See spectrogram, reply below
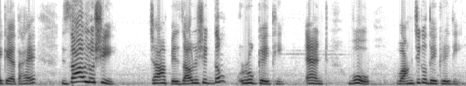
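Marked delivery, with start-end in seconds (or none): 0.6-1.1 a sharp, loud, higher warning call of her name; angry raised voice. Acted. Husband shielding his wife, barking her name in anger. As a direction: stop her cold with her name. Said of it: "अपने गुस्से वाली tone को थोड़ा ऊंची करते हुए".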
